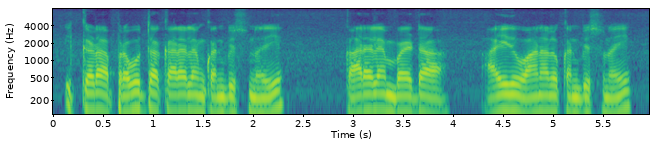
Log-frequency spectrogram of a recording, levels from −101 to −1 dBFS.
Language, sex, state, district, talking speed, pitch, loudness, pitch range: Telugu, male, Telangana, Adilabad, 90 wpm, 120 Hz, -16 LUFS, 115-130 Hz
